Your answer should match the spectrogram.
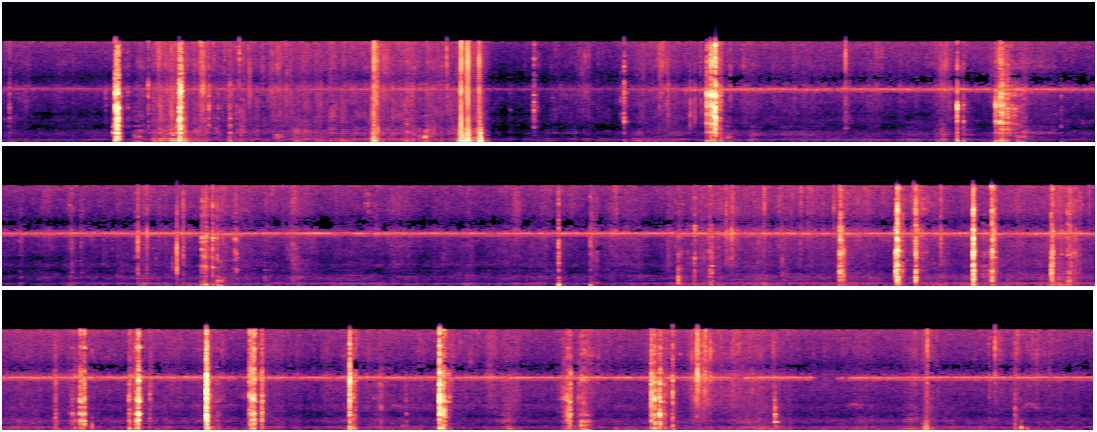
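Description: Honeybees buzzing steadily around their exposed nest, with irregular sharp knocks of a metal blade chopping and prying into the earth around the nest, loudest in a flurry in the first few seconds.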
